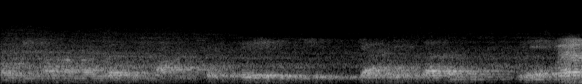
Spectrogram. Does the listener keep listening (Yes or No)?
No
